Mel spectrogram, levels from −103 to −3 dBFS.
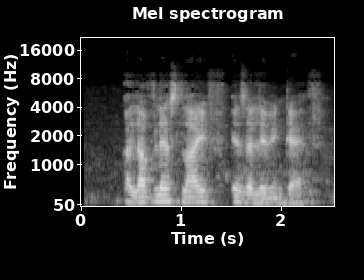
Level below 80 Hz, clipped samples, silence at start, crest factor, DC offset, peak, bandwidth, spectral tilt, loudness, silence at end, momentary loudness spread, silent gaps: -62 dBFS; under 0.1%; 0.4 s; 20 dB; under 0.1%; -4 dBFS; 9.4 kHz; -4.5 dB/octave; -24 LUFS; 0.15 s; 7 LU; none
